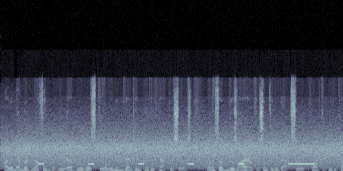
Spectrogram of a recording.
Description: Radio time signal (six pips, as the Greenwich Time Signal), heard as pips, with radio hiss and speech in English.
